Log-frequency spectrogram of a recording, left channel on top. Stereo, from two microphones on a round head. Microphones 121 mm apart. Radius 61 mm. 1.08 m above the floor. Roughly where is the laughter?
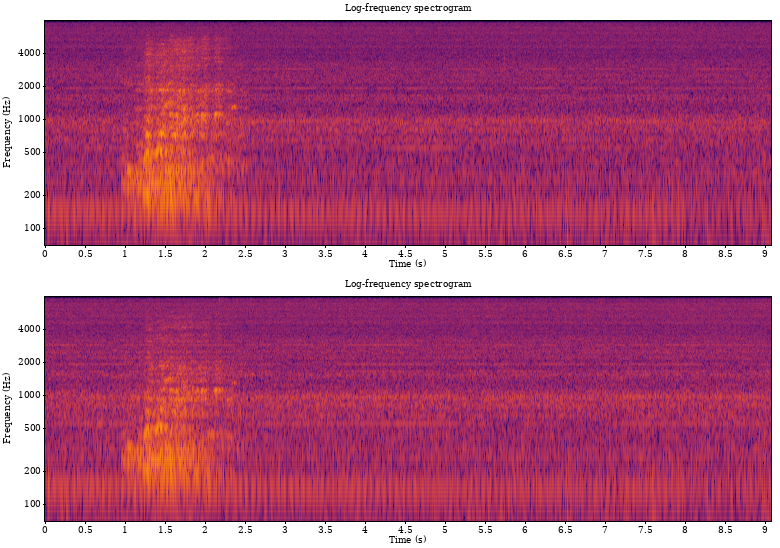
Left.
